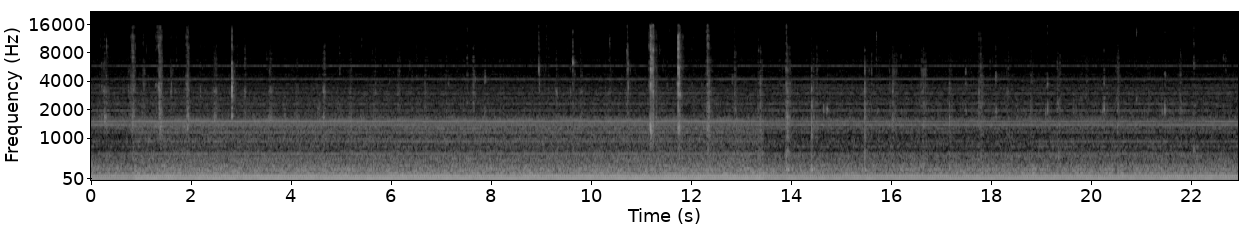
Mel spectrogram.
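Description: Quiet eating sounds: sparse small clicks and crunches of someone chewing and picking food by hand, with two sharper clicks about halfway through. A steady low hum runs underneath.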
